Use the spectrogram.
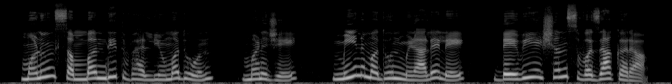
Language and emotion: Marathi, neutral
